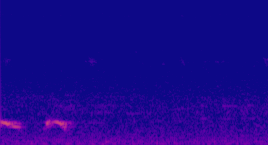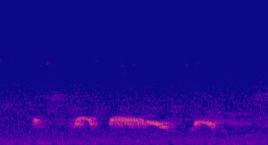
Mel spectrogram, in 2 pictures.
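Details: Faraway spotted dove, 'giọng thổ' song: short low coos, a pause, then a run of coos and a longer falling note, quiet over steady background noise.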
